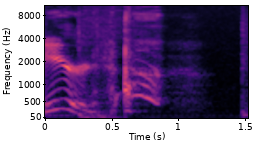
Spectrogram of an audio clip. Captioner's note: cough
